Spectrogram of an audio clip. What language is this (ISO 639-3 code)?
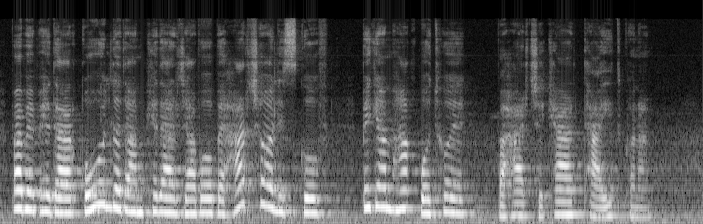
fas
